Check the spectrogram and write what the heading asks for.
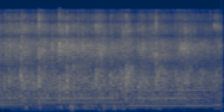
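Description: A congregation clapping, with a held keyboard chord sounding underneath.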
